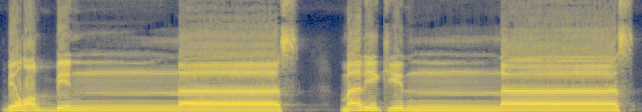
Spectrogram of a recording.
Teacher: Tinggal sedikit pada mad arid lis sukun, yaitu berhenti pada setiap akhir ayat. Jangan lupa itu dipanjangkan 4 harakat.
